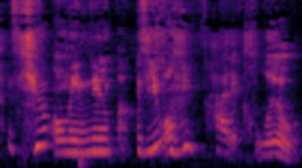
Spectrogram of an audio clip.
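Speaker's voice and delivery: high, loud cry of hurt; anguished reproach. Acted. Daughter reproaching her dead mother, anguished.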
